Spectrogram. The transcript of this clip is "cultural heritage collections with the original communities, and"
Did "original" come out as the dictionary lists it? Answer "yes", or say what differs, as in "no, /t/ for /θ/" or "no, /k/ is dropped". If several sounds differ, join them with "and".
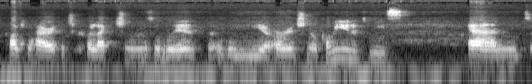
yes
